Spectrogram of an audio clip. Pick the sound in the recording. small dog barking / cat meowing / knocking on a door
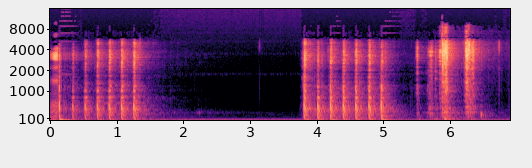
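knocking on a door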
